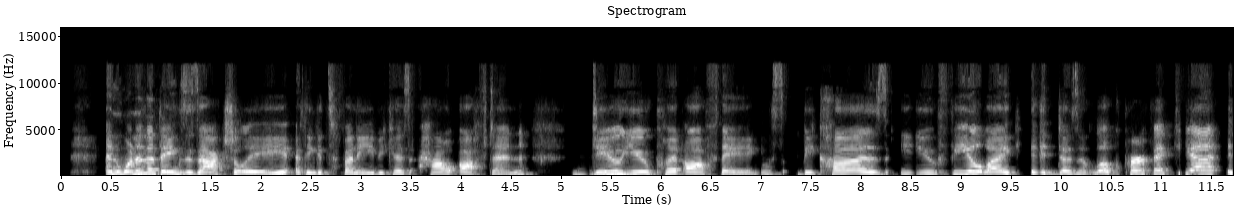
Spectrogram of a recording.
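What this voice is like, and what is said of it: Scratchy voice. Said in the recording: “I am a little bit under the weather ... my voice is a little bit more scratchy than it usually is”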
